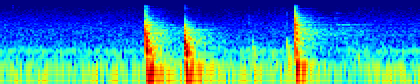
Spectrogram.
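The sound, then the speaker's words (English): Glasses of cola clink together three times in a toast: two quick bright taps, then a third a moment later, each ringing briefly, fairly loud. “Salud. Cheers.”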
